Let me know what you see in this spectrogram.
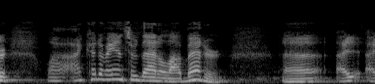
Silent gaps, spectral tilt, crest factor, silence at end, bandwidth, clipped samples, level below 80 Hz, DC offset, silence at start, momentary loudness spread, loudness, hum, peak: none; -4 dB/octave; 20 dB; 0 s; 8 kHz; under 0.1%; -66 dBFS; under 0.1%; 0 s; 15 LU; -30 LUFS; none; -10 dBFS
